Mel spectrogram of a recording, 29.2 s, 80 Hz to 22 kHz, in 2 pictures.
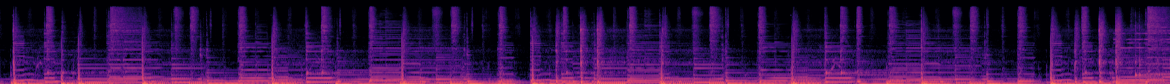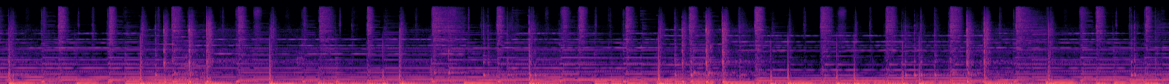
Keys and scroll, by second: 4.9 super+d.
